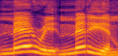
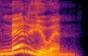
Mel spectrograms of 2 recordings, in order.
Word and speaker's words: Meruem: Bro, his name's not Miriam. What is he, my auntie? No, does anybody else? Is that actually how his name's pronounced? I thought it was Meruem. Meruem. Bro, this guy just said Miriam.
